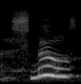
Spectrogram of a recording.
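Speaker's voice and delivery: loud, very high one-word question; husband's astonished yelp; incredulous echo. Retold or imitated. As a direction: act out disbelief for laughs. Husband astonished by wife's claim.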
